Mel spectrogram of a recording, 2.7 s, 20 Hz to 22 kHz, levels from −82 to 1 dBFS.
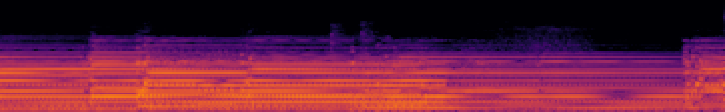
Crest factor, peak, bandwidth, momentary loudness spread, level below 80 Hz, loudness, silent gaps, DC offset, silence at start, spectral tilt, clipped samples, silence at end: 16 dB; -10 dBFS; 9.6 kHz; 9 LU; -68 dBFS; -24 LUFS; none; under 0.1%; 0 s; -7 dB/octave; under 0.1%; 0 s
